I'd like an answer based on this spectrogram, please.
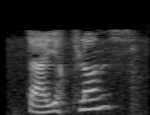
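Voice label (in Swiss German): "eierpflanz", Haut Rhin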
